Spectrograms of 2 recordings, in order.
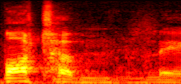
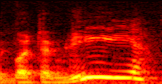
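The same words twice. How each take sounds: First: Bottomley stressed on the first syllable, BOT-tomley; Bottomley, leaning on BOT; correct pronunciation. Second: Bottomley said the French way, stress on the last syllable; Bottomley with a light French lilt, ending on ley; French pronunciation. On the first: Englishman corrects the host's pronunciation of his name. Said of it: "Accent on the bottom". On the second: Host mangles the English guest's name in French. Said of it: "Bottomley, if you don't mind". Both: Acted.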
